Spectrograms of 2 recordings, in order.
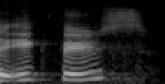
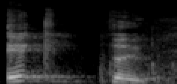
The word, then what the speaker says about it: ichthus: And it's got the, pronounce that for me. That's the ichthus. Ichthus.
